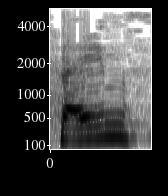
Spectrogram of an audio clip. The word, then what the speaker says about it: Thames: By the way, it's spelt T-H-A-M-E-S. Looks like Thames, but it's pronounced Thames.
